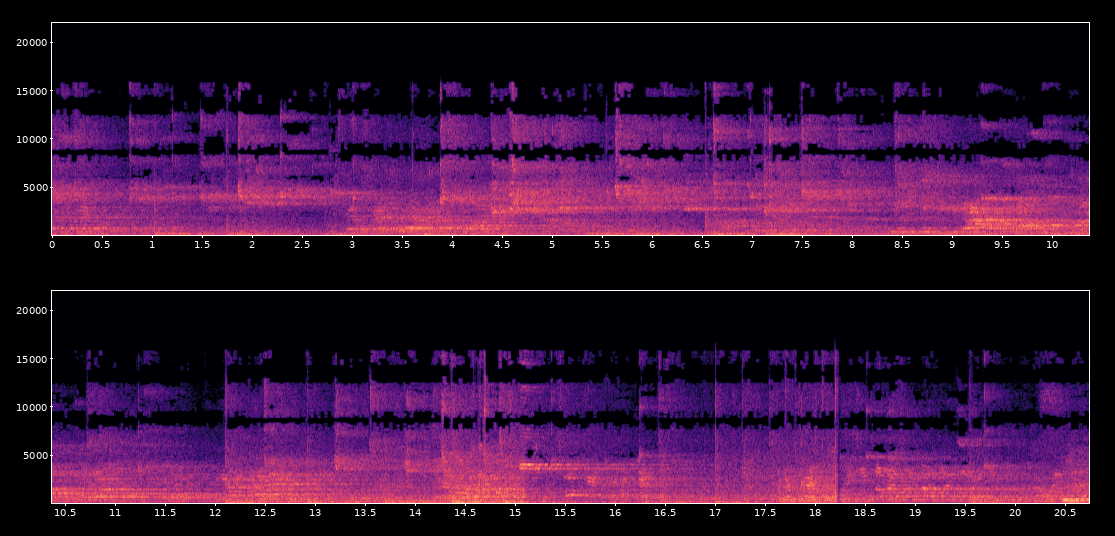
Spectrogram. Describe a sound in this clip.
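Young men shout to each other in an echoing gym.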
